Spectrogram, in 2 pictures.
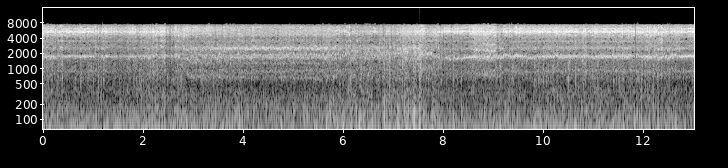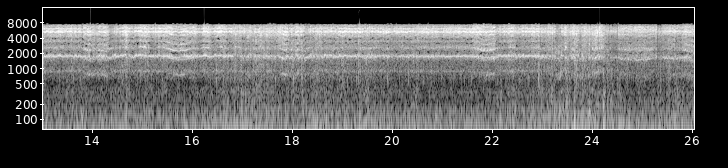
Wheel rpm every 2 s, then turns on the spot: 230, 210, 190, 220, 220, 230, 230, 230, 230, 230, 230, 220, 200.
none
